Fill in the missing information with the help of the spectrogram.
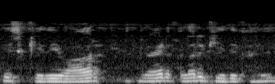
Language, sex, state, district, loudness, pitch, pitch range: Hindi, male, Haryana, Charkhi Dadri, -18 LUFS, 145 Hz, 140-160 Hz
